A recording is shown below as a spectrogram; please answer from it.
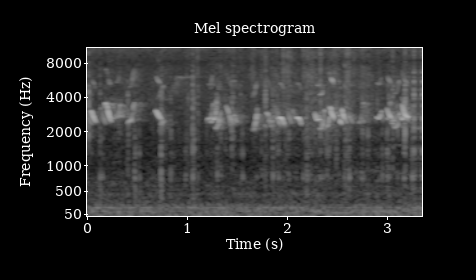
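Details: Domestic chicken chirping, with many small high chirps that rise and fall, overlapping steadily across the whole recording above a constant low rumbling hum.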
